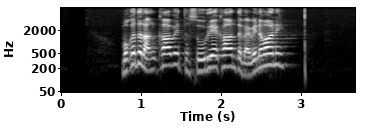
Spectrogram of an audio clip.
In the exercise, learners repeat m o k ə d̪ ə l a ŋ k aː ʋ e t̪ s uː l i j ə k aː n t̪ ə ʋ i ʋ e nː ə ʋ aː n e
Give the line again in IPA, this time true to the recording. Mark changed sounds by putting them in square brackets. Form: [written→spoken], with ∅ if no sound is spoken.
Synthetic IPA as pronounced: m o k ə d̪ ə l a ŋ k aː ʋ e t̪ s uː [l→ɾ] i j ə k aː n t̪ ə ʋ [i→æ] ʋ e [nː→n] ə ʋ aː n e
